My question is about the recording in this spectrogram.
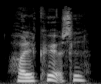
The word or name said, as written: holdkørsel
